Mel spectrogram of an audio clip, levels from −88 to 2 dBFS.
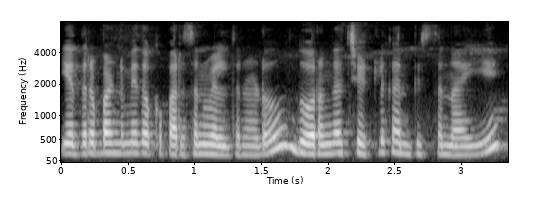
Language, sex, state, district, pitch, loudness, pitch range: Telugu, female, Andhra Pradesh, Sri Satya Sai, 205 Hz, -19 LUFS, 195-215 Hz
